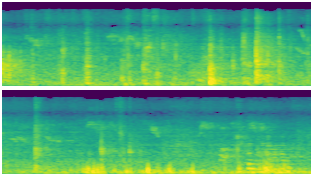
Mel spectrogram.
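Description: Sharp knocks of a cricket ball striking a bat or tiled paving, one right at the start and another about two seconds in, followed by footsteps on the tiles.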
